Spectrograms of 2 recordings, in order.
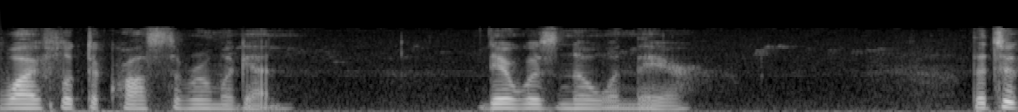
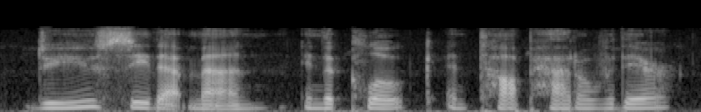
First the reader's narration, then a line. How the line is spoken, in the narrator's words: In a hoarse voice, Weber whispered to her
